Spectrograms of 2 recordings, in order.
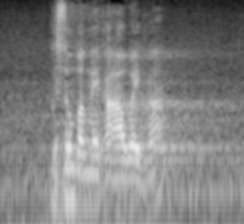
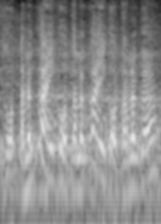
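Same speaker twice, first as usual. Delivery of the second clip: raised, nagging scold; a touch of an annoyed neighbour, pitched up; mock scolding; 6 semitones higher, much faster than usual. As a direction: wag a finger and nag. Angry neighbour scolding you.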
